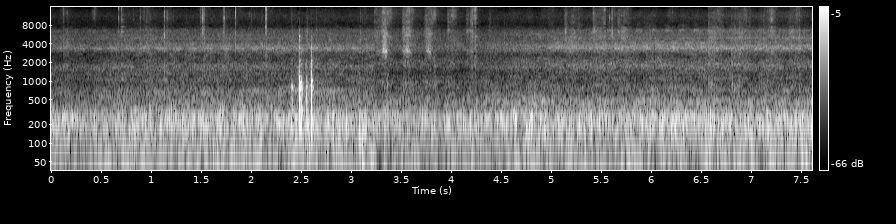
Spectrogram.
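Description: Quiet hand-preparation sounds: a single short knock about two and a half seconds in, then faint light ticks of salt sprinkled into a wooden mortar.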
